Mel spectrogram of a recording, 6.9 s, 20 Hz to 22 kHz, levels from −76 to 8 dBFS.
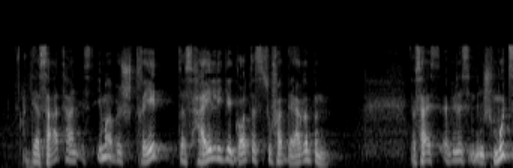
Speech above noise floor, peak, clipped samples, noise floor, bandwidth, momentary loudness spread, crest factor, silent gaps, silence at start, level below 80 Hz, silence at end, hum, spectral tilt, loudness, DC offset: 27 dB; -6 dBFS; under 0.1%; -56 dBFS; 8.2 kHz; 12 LU; 24 dB; none; 0.3 s; -70 dBFS; 0 s; none; -4.5 dB/octave; -30 LUFS; under 0.1%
